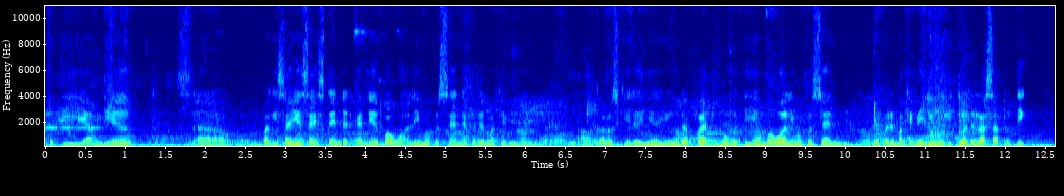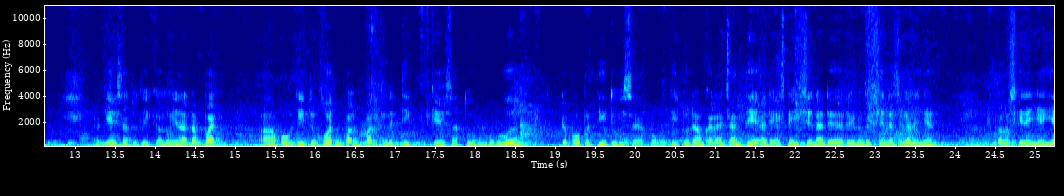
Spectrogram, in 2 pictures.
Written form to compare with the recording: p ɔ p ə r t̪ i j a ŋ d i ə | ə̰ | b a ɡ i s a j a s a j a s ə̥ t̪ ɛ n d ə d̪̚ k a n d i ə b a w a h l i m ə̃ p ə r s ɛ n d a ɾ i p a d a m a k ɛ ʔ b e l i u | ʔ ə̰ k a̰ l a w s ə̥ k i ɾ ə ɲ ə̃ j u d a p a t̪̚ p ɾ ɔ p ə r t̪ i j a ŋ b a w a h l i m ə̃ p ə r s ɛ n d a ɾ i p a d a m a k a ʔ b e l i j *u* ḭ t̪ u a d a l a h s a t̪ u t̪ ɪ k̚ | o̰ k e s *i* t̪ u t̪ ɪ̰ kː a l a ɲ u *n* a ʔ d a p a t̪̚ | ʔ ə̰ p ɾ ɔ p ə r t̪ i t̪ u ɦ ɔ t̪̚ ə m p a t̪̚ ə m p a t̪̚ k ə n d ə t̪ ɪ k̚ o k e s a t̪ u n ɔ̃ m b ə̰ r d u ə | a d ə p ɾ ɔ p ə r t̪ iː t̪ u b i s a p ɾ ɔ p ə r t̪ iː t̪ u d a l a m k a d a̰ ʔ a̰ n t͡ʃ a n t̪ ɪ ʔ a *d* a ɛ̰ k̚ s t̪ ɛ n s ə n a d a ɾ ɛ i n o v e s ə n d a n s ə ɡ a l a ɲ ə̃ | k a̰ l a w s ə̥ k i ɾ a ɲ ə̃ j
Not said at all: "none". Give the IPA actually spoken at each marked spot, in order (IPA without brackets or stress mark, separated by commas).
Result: u, a, n, d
